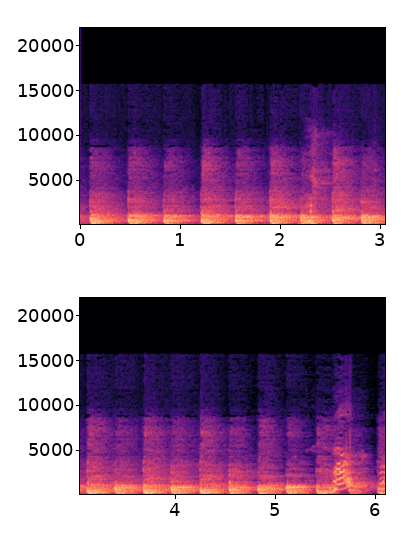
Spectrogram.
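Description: A man's voice repeating short syllables in a fast, even, galloping rhythm, about three to four a second on one held pitch: speaking in tongues as a chant.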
